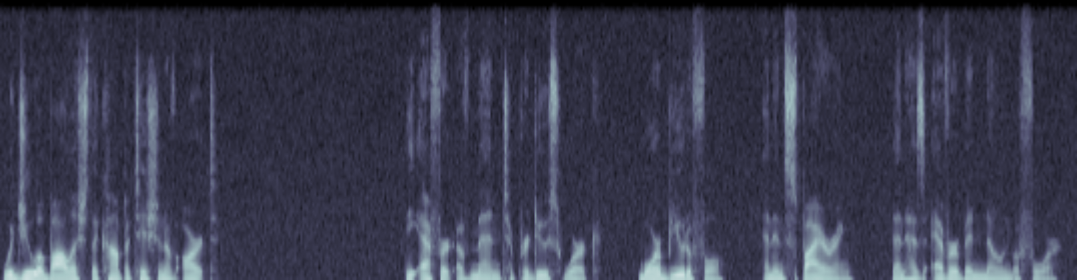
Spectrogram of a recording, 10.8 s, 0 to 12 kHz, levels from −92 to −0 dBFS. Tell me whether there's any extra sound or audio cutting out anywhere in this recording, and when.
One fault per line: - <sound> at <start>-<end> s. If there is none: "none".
none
